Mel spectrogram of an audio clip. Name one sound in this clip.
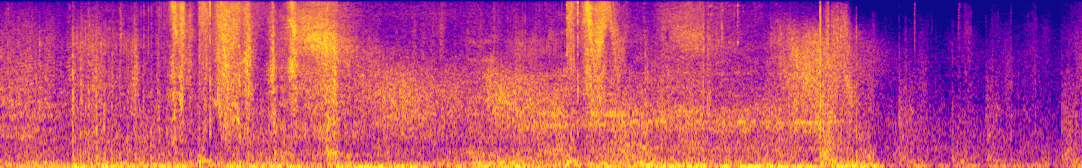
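Arrows whoosh from a bow.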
